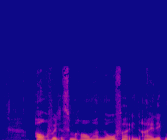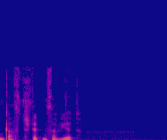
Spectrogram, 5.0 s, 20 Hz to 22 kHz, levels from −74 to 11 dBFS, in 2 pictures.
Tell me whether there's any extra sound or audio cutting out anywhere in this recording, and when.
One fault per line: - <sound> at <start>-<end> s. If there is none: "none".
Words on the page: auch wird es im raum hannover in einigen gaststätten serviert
none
